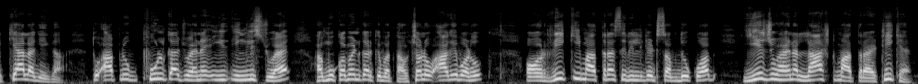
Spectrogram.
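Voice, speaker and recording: Man slowly spelling out words for learners. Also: high voice, dry recording, studio quality. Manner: spells out letters slowly, often says "theek hai"; addresses viewers as friends. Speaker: English teacher. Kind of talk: step-by-step spelling lesson.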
